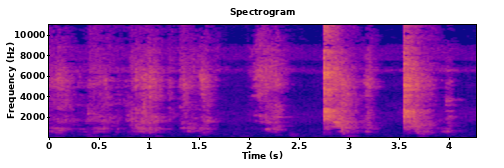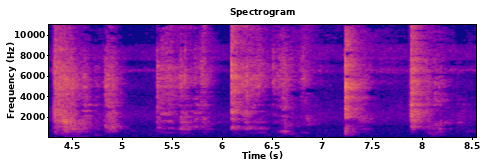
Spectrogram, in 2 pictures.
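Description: Metal spoon scraping and clinking against a metal kadhai as thick spinach-and-paneer gravy is stirred, in a steady run of strokes about one every two-thirds of a second.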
